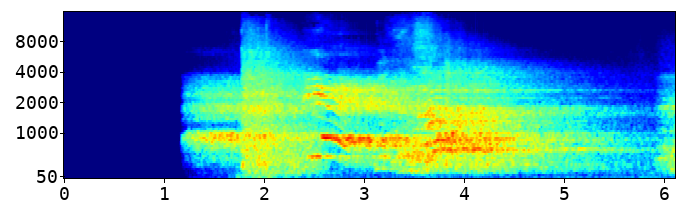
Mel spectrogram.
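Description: Raised voices echoing in a large hall, starting suddenly about a second in, with a sharp thump a little under two seconds in.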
